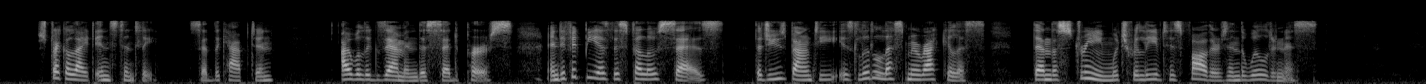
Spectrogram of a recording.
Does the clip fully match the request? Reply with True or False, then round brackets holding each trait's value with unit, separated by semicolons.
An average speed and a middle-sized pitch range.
True (160 wpm; 3.3 semitones)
